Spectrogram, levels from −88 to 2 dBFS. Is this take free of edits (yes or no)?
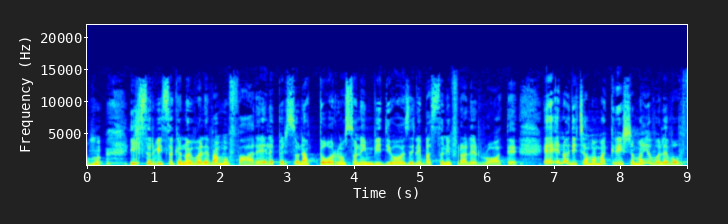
no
